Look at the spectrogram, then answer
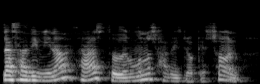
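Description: A woman teacher giving a recorded lesson to young schoolchildren, playful and expressive as she recites riddles and tongue twisters. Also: mid-range voice, a little fast, lo-fi sound. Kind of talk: recorded remote lesson for children.

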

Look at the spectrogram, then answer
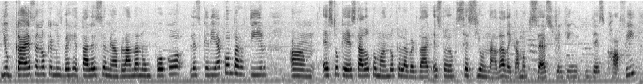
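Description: A young woman with a slightly high voice and fairly even intonation chats at normal speed while cooking in her kitchen. Her casual vlog, filmed on a handheld phone camera, switches between English and Spanish, with faint music behind her.

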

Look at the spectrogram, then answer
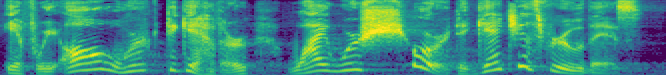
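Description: Brief: game cutscene, a gentle cricket conscience, husky and hugely animated. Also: male voice, high-pitched, measured pace, long reverb tail, heavily acted. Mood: reassuring. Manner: gentle, reassuring, folksy. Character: kindly little male cricket conscience. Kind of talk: video game cutscene dialogue.

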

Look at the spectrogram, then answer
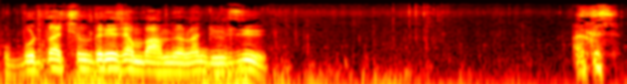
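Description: A man outdoors in the countryside talks casually to his viewers, breaking off again and again to call and praise his dogs. His voice sits in an ordinary middle pitch, with faint background noise and dogs around him. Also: steady tone, measured pace. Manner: chatty, coaxing dogs with repeated calls. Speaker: dog owner vlogger. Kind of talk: casual vlog narration while handling dogs.

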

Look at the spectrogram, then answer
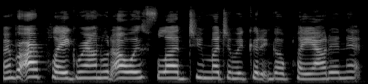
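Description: Seated indoors at a table with a picture book, a woman teacher reads a story aloud to young children. Her high voice holds a steady tone and sounds brisk, bright and forceful as she instructs them and asks them questions directly.

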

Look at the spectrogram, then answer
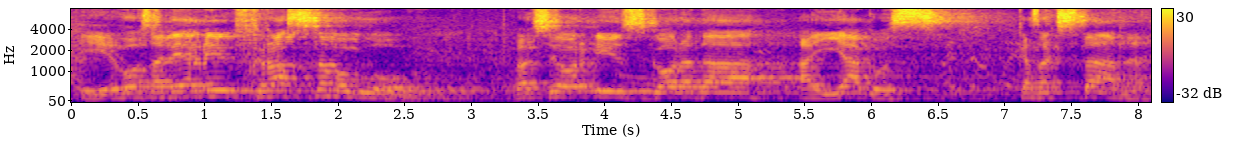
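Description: A man ring announcer giving booming stage introductions of boxers, phrasing deliberately and drawing out names. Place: large indoor boxing arena. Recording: echoey arena PA with ambient noise.

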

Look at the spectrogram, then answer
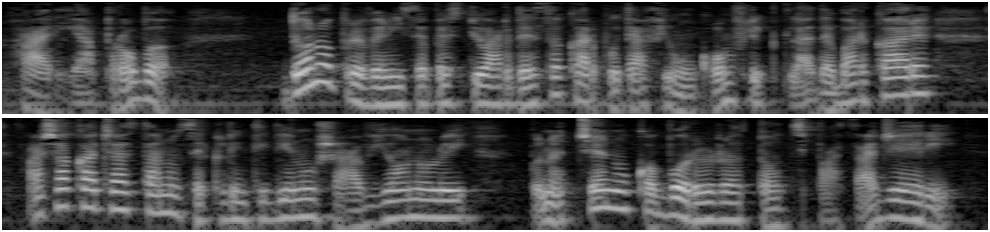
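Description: Low, husky woman narrating an audiobook. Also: very animated, warm tone.

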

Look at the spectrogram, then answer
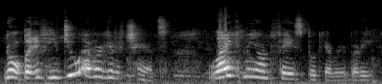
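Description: A woman's voice: high-pitched, sing-song, fast talker, darkish tone, slight background noise, rough recording. A woman vlogger hamming it up in a comedy video, acting mock-frightened and repeating her words. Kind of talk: comedic vlog.

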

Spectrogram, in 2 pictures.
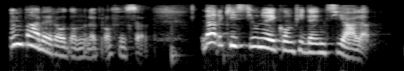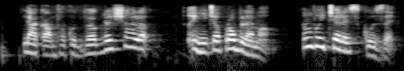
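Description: Shrewd male detective read by a woman: courteous and measured, low-pitched. Lo-fi audiobook sound. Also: sing-song, darkish tone, husky. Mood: polite.

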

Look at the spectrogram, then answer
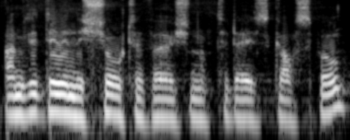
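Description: A man's voice: fairly low pitch, fairly even intonation, moderate pace, a bit bright, slight background noise. An older man speaking as a priest in a church, in the style of a liturgical reading and homily. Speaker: priest reading the Gospel and preaching. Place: church sanctuary, speaking from the lectern.

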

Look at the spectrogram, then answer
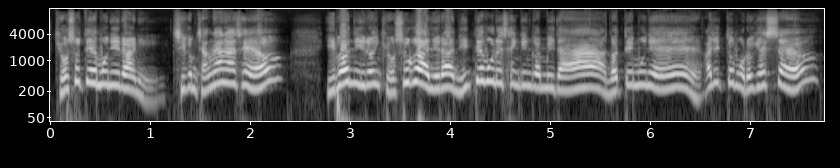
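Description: A woman's voice: sits high, expressive, moderate pace, darkish tone. A woman reading out online posts and comments with sarcastic, scolding commentary.

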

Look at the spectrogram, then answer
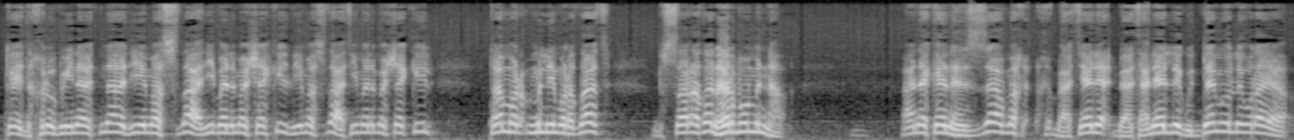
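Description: Older Moroccan man interviewee, rapid pleading delivery, high-pitched voice, repeats himself. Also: a little mellow. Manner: urgent, repetitive, pleading. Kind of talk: distressed eyewitness account.

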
